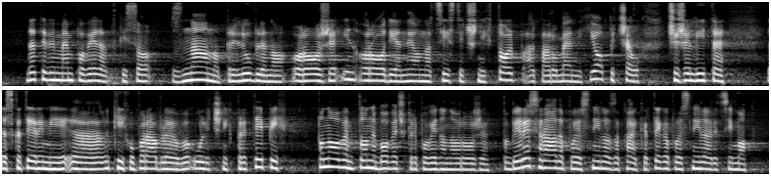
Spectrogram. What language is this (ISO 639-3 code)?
slv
